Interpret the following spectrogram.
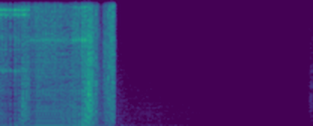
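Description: A glitch transition sound effect: a short, harsh burst of electronic noise that stops abruptly less than a second in.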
